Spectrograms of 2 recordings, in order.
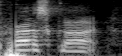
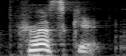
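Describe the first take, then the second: First: It is said the way outsiders say it. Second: It is said the way locals say it. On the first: A visitor would say it this way. "you call it Prescott" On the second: Residents say it this way. "a local will correct you and say it's pronounced Prescott"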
